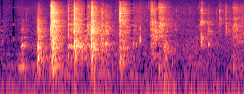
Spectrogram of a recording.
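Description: Faint, scattered lip and tongue clicks and small mouth noises from a man pausing mid-speech, picked up close by a clip-on lapel microphone.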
